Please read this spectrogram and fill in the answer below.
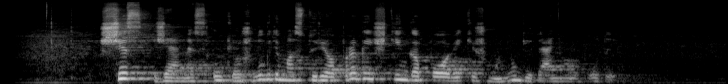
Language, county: Lithuanian, Šiauliai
